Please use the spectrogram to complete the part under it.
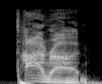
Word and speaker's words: Tyrod: Tyrod.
